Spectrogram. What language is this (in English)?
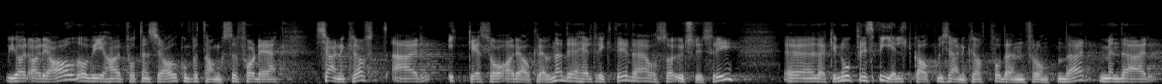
Norwegian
